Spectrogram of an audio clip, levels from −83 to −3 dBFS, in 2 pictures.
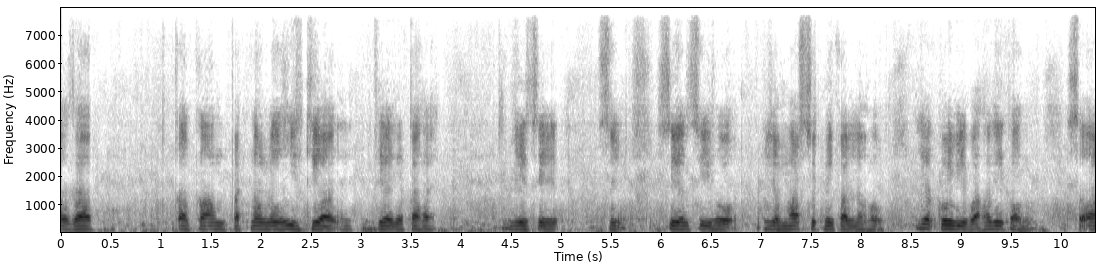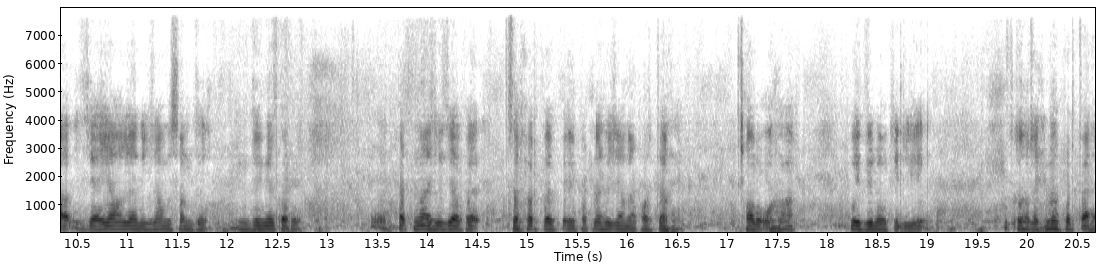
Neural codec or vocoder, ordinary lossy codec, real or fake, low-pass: codec, 16 kHz, 2 kbps, FreqCodec, smaller model; none; fake; none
